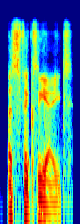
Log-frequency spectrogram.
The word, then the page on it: asphyxiate: British English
